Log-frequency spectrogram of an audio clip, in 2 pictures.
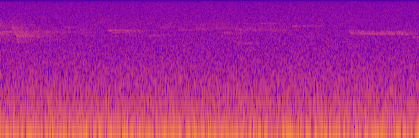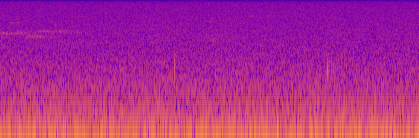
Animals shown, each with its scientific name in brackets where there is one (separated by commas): Ovenbird (Seiurus aurocapilla), Winter Wren (Troglodytes hiemalis)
